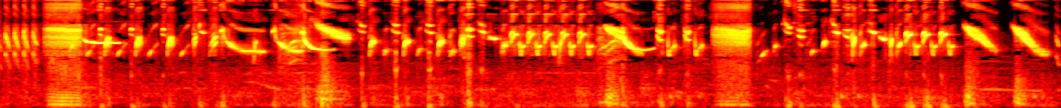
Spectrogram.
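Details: European goldfinch singing a fast, continuous twittering song of bright chirps, trills and buzzy notes, with quick rising and falling whistled slurs packed throughout, close and loud, with no other sounds intruding.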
